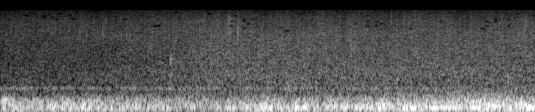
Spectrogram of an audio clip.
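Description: Thunder rumbling through a lightning storm in the video game A Plague Tale: Innocence, a continuous low roar mixed with rain that swells steadily louder toward the end, with no voices.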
